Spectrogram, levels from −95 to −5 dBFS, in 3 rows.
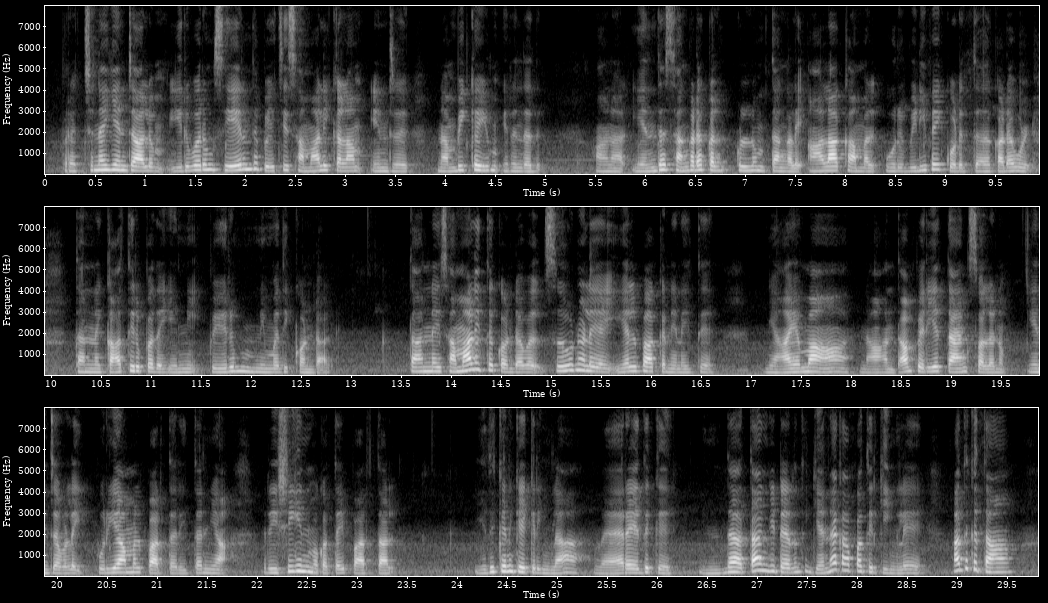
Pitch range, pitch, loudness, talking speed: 165-210 Hz, 180 Hz, -24 LUFS, 105 wpm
